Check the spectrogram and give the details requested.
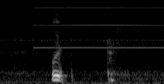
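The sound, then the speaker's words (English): Two short electronic alarm beeps about half a second apart, signalling a temperature change, the first louder and the second softer, over a faint, steady background hum. “That's letting me know that there's been a temperature change.”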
